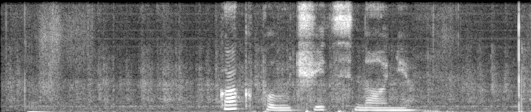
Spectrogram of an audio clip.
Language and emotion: Russian, sad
